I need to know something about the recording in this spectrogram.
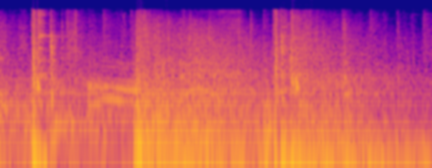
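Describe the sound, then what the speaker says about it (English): Gunfire rings out in the Tomb Raider video game, several sharp, loud shots and booming bursts spaced irregularly over a few seconds, with faint noise between them. "I'm taking fire!"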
